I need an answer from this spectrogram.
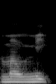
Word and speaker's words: Monique: I like Monique because it rhymes with unique.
